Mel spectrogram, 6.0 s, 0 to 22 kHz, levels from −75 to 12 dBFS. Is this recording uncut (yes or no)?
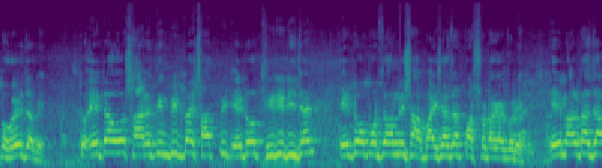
yes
